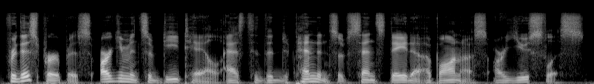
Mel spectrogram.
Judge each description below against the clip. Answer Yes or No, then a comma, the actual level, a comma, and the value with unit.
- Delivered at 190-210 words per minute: No, average, 170 wpm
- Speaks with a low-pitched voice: Yes, very low, 90 Hz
